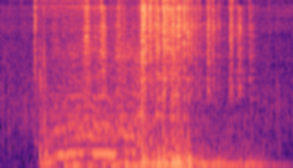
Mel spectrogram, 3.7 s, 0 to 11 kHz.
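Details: Alvis Stalwart not run for 30 years, repeated cranking after Easy Start on new batteries: starter churns the engine over a couple of seconds, labouring unevenly, never catches and winds down; no oil pressure shown afterwards.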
